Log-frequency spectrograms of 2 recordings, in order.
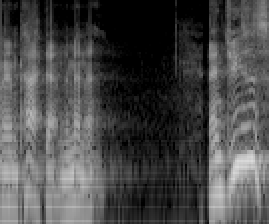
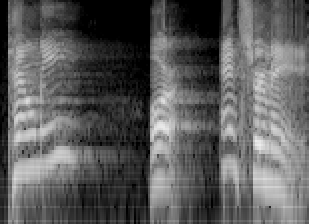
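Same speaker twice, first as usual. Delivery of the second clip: loud, higher demand; very strong words; 8 semitones higher, 9 dB louder, slower than usual. Retold or imitated. Jesus forcefully demands the elders answer him, loudly. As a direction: bark the demand at them. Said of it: "in very strong words".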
